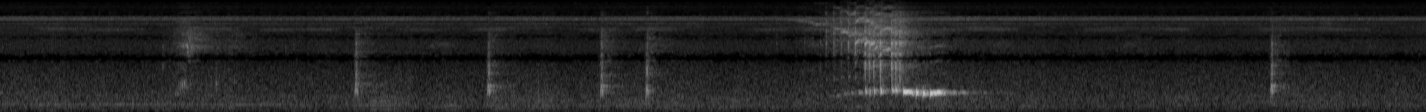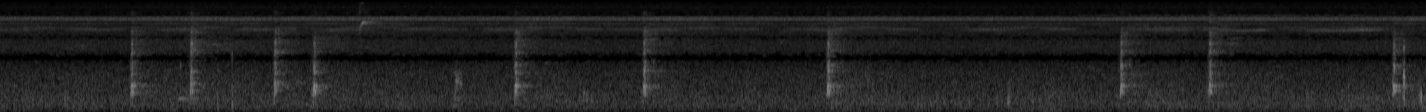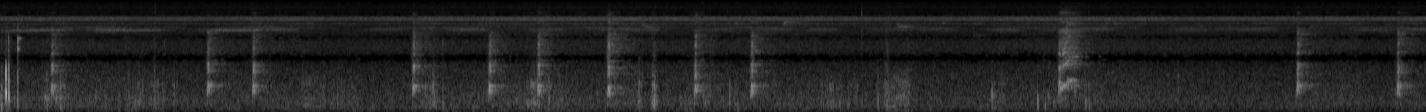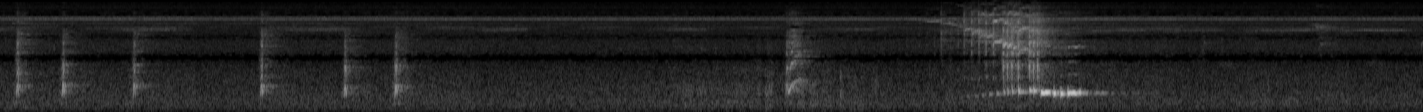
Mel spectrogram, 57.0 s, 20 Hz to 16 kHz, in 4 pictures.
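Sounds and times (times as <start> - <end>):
high-pitched insect drone: 8.0 - 10.2, 50.6 - 55.1
pulsing chirr: 8.3 - 9.9, 52.1 - 54.3.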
